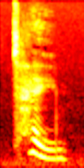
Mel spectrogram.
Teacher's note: in english we say the sound at the beginning of the word tame with a big puff of air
